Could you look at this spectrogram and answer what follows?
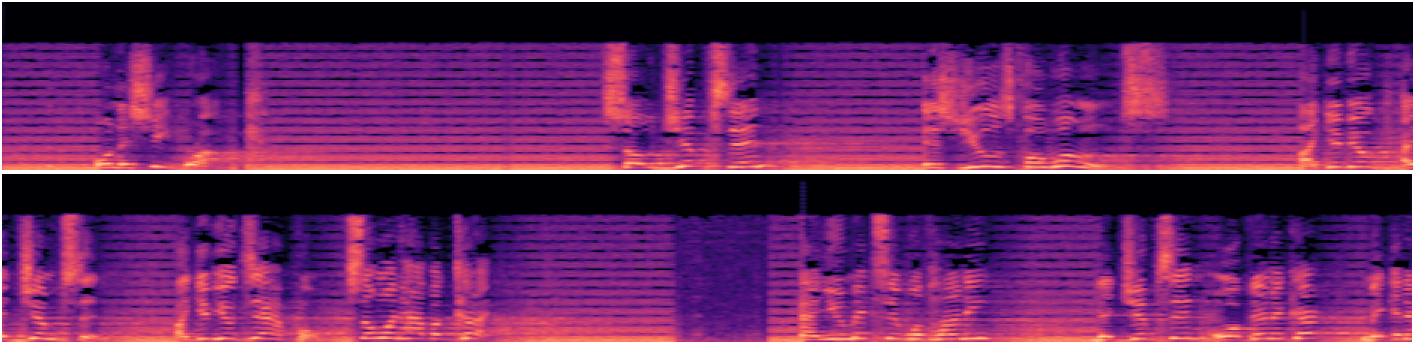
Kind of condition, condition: setting, large echoing room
